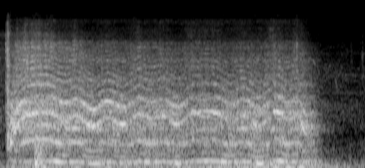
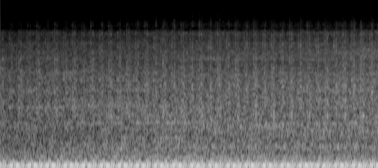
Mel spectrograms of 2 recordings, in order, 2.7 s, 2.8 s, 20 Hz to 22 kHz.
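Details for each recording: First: 1968 Plymouth Road Runner parked since 1985, fuel pump hot-wired to the battery and starting spray tried: about 2.5 seconds of wavering cranking with no firing. Crank, no start. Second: 1968 Plymouth Road Runner V8, parked 38 years, running after a stuck fuel pump was freed and the timing set: low, steady rumble with even firing pulses at a constant idle and no knock or miss; the engine runs fine.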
